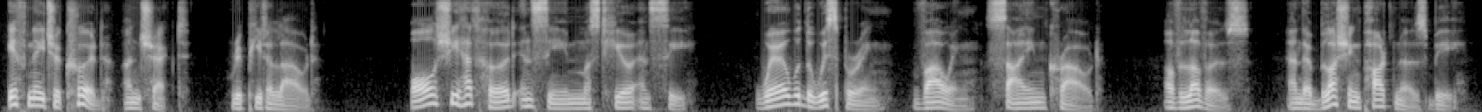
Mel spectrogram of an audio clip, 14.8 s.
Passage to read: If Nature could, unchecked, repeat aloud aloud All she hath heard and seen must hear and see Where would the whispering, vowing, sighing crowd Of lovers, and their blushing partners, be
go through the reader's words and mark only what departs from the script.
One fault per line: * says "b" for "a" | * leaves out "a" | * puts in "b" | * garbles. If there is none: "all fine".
* leaves out "aloud"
